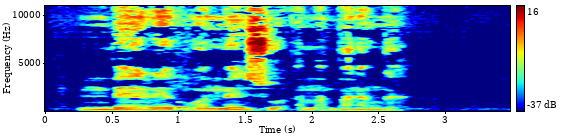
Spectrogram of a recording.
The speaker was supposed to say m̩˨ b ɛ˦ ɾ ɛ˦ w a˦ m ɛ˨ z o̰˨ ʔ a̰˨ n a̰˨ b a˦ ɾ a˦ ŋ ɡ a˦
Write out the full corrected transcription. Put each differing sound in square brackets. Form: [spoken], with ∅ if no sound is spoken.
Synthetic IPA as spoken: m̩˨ b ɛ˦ ɾ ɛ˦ w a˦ m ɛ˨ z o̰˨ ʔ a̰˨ [m] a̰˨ b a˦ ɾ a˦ ŋ ɡ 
